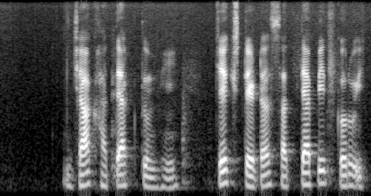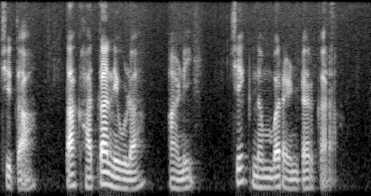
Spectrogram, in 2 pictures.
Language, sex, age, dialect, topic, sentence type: Marathi, female, 41-45, Southern Konkan, banking, statement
